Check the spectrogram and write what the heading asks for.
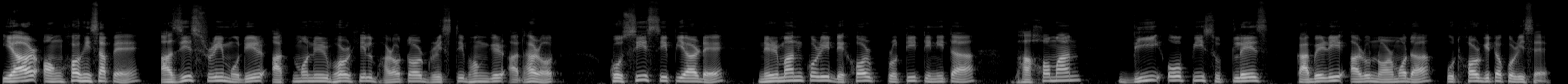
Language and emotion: Assamese, neutral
